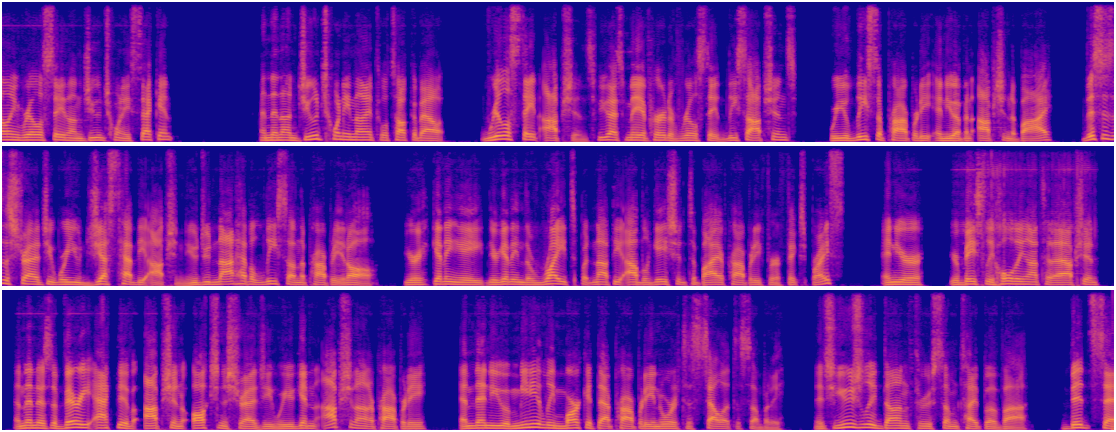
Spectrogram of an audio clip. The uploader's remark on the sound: This was a live class recorded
